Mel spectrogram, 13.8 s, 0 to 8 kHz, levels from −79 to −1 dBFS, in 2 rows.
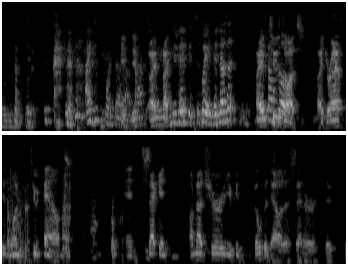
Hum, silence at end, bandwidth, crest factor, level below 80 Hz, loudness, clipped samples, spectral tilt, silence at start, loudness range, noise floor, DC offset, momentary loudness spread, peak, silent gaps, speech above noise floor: none; 0.25 s; 6 kHz; 20 dB; -74 dBFS; -41 LUFS; under 0.1%; -3.5 dB/octave; 0 s; 10 LU; -63 dBFS; under 0.1%; 17 LU; -22 dBFS; none; 22 dB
